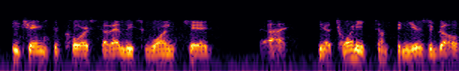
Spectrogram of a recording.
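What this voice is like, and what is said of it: Emotional, strained speaking voice. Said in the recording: “I'm getting emotional right now”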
